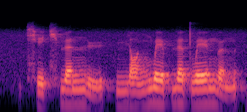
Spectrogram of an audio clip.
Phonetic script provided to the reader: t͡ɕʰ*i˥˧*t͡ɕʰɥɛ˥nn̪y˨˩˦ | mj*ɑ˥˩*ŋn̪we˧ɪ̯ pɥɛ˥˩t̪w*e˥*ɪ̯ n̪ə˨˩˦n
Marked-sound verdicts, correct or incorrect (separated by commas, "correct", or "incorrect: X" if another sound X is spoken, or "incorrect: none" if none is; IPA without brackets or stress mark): incorrect: i˨˩, incorrect: ɑ˧˥, correct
